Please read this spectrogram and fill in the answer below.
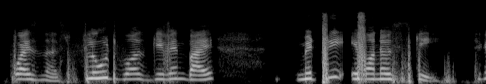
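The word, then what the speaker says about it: Dmitri: Fluid was given by मिट्री Ivanovsky, ठीक है, D silent रहता है, मिट्री इवानोव्स्की, इन्होंने दिया था 1892 में।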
